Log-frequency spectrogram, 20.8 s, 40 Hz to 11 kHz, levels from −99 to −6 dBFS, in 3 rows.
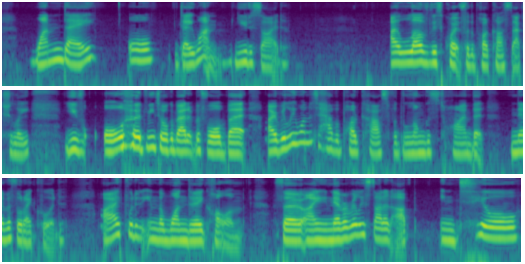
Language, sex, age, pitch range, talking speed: English, female, 20-39, 165-225 Hz, 160 wpm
